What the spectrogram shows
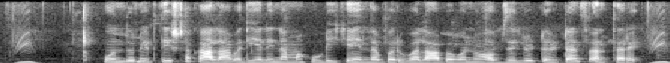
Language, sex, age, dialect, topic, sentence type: Kannada, female, 18-24, Mysore Kannada, banking, statement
